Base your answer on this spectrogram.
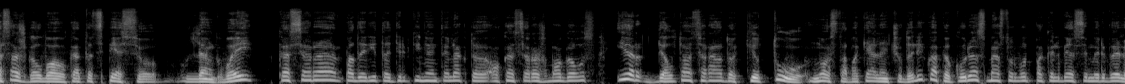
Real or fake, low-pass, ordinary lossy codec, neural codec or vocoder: fake; 14.4 kHz; AAC, 96 kbps; codec, 44.1 kHz, 7.8 kbps, Pupu-Codec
